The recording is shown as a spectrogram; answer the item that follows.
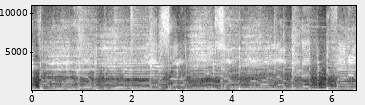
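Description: Live rock band playing: electric guitar, bass guitar and drum kit, with regularly spaced drum strikes.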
